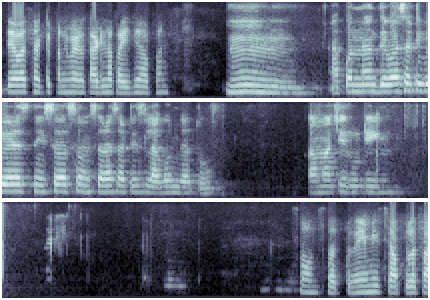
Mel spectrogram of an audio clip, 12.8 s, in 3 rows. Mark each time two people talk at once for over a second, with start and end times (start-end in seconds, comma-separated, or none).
none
